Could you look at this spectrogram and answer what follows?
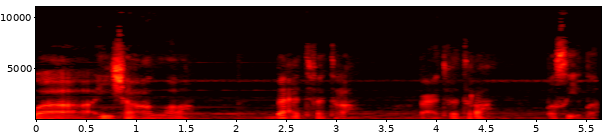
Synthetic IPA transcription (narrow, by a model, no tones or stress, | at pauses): wɪʔɪnʃaːʔɑlˤːɑː | baʕd̪fat̪ɾˤɑ̰ | b̥a̰ʕd̪fat̪ɾˤɑ | b̥ɑsiːt̪ˤɑ̰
